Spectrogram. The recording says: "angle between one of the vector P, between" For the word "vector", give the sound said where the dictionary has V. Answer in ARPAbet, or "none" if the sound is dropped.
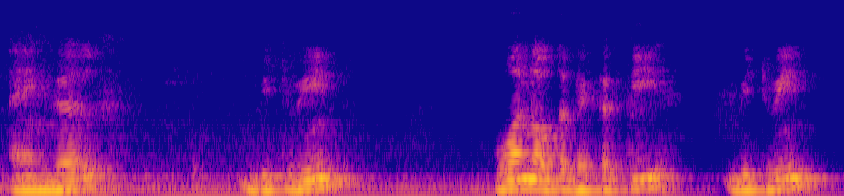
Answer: B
